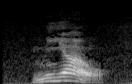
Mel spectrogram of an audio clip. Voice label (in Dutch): "miauw", Dutch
